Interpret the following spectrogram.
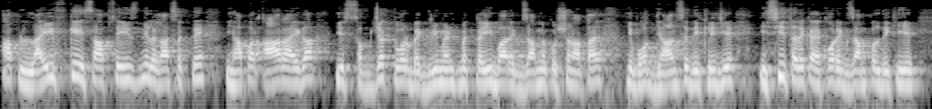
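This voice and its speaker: With a fairly high, steady voice, a man moves a little fast and with few pauses through an online exam-prep grammar lecture. He explains each step, answers his own questions, and uses tag questions to get listeners to agree.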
